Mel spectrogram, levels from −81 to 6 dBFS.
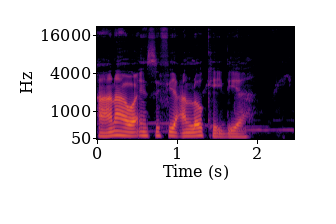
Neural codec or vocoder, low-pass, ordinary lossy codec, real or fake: none; none; none; real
